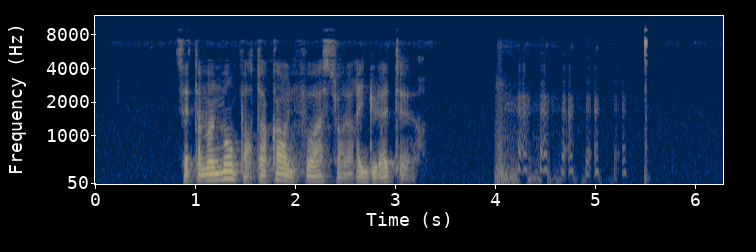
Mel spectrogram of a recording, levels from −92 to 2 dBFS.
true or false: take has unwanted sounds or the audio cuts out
true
